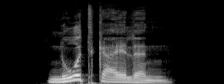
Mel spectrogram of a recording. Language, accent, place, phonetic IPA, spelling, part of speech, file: German, Germany, Berlin, [ˈnoːtˌɡaɪ̯lən], notgeilen, adjective, De-notgeilen.ogg
- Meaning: inflection of notgeil: 1. strong genitive masculine/neuter singular 2. weak/mixed genitive/dative all-gender singular 3. strong/weak/mixed accusative masculine singular 4. strong dative plural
